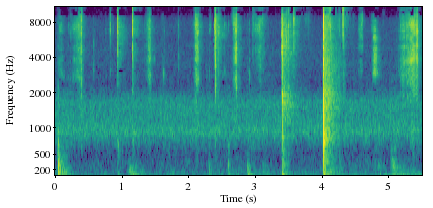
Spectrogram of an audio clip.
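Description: A solid green kinetic sand block held in the hands is sliced and scraped by a dark-handled knife or cutter while fingertips with long red nails press it. Short, dry cutting taps and soft crumbly scraping rasps are heard, with a steady faint hiss underneath and one sharp, brighter crunch near the end.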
